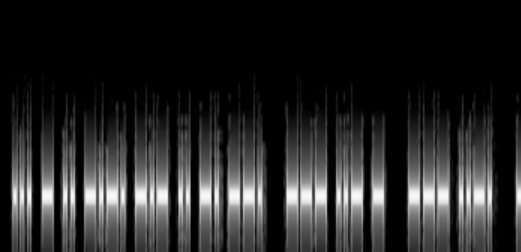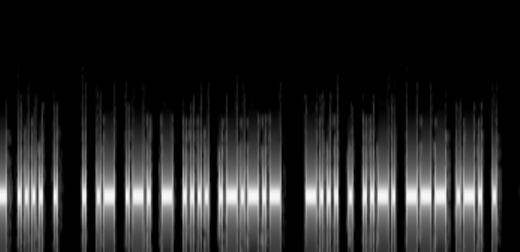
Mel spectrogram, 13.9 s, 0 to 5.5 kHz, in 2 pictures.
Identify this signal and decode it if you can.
Morse code, heard as a keyed tone, about 25 wpm, 600 Hz. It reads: STICKING OUT OF THE EARTH. BEFORE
